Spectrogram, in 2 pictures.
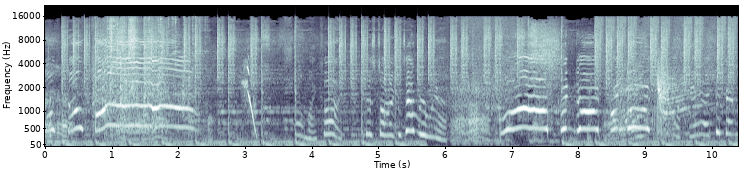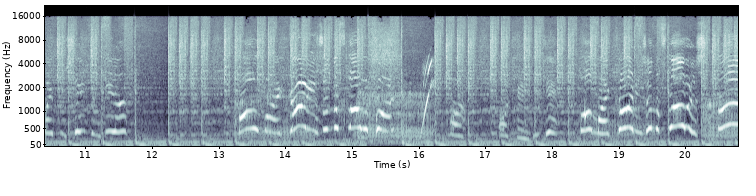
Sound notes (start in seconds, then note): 0.0 puppy growling; 0.8 trash can crashes to the floor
